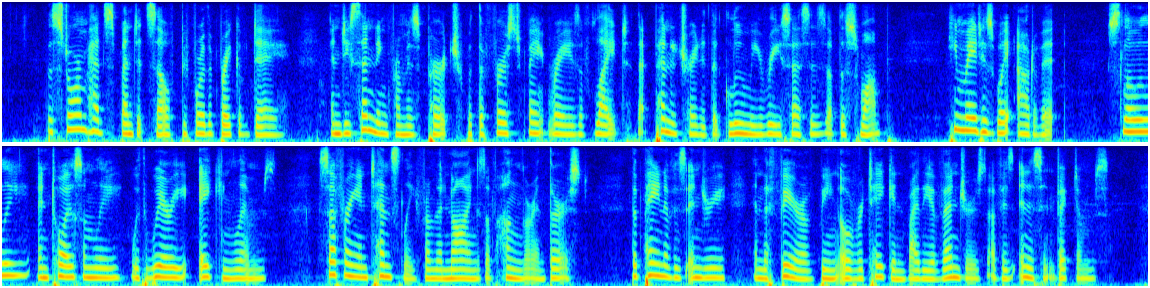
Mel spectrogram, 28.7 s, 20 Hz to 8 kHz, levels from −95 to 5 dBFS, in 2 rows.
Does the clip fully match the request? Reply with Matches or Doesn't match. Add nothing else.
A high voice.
Matches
